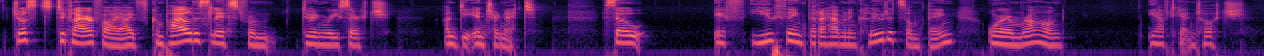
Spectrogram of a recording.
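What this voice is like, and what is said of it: South Dublin Irish accent. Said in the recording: “my South Dublin accent”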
